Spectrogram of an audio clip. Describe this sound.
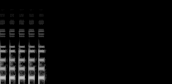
5 beeps. Model 3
